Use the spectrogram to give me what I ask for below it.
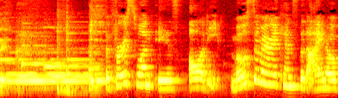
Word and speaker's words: Audi: I don't say Audi, it's Audi.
